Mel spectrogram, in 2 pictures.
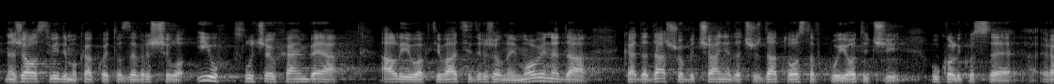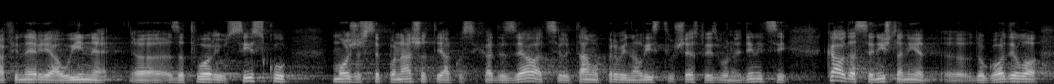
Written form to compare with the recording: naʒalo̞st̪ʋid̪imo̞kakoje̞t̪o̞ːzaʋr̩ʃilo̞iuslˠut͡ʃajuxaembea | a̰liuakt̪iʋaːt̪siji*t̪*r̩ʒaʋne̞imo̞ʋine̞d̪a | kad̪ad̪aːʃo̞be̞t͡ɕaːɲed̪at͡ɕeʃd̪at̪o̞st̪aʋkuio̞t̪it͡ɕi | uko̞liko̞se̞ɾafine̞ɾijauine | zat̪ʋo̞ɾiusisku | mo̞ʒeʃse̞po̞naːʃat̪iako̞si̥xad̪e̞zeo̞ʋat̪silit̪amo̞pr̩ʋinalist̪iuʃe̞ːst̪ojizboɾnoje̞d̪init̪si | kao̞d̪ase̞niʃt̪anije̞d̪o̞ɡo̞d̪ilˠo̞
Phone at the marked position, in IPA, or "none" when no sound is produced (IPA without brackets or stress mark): d̪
